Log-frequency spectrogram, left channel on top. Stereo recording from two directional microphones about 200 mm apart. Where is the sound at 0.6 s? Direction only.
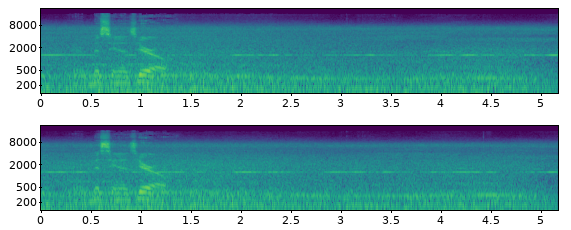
30° left (ahead or behind).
